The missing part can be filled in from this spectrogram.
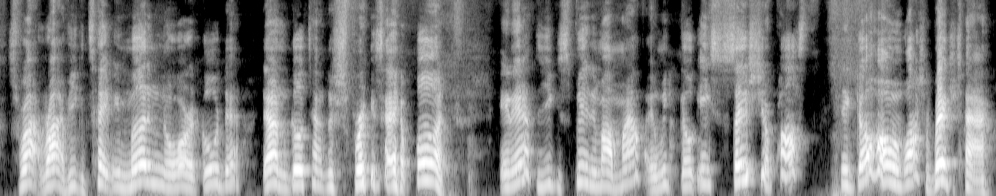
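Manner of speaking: loud, high-pitched country holler; country profile voice. Acted. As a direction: shout it out like a rowdy country caricature. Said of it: "I read this in the wrong voice".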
